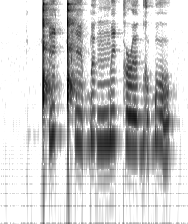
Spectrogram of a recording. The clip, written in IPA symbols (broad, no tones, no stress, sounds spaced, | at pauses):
ǃʼ i ǃʰ i ɓ ɨ ŋ͡m i k ɹ ɘ ɡ u ɓ u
